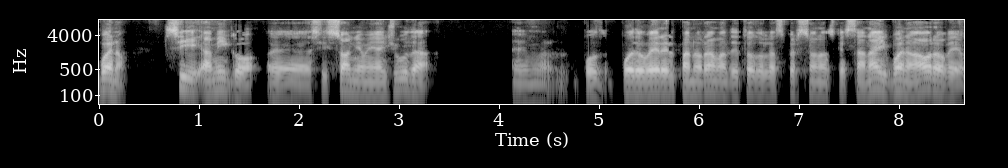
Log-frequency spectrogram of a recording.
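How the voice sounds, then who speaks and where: A man with a medium pitch and a dark, mellow tone speaks at a fairly slow pace with fairly even intonation. The sound is dry and close with no echo, over a quiet background. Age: 60s. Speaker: journalist and UFO contactee. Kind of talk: interview answers. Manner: halting.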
